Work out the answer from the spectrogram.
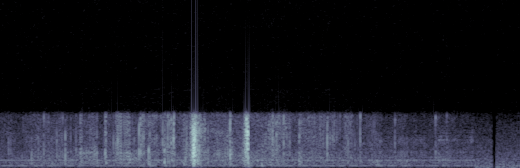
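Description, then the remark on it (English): Two short, muffled coughs about half a second apart break a quiet, tinny phone line with a faint steady hum and soft rustling underneath. “I can hear you coughing.”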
